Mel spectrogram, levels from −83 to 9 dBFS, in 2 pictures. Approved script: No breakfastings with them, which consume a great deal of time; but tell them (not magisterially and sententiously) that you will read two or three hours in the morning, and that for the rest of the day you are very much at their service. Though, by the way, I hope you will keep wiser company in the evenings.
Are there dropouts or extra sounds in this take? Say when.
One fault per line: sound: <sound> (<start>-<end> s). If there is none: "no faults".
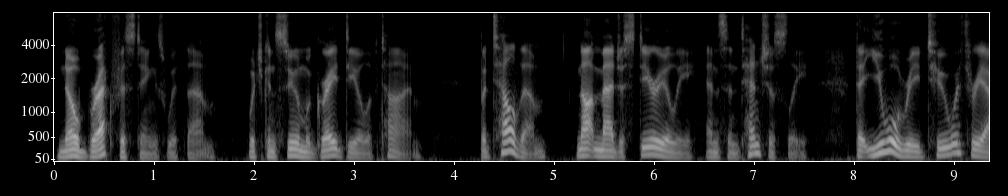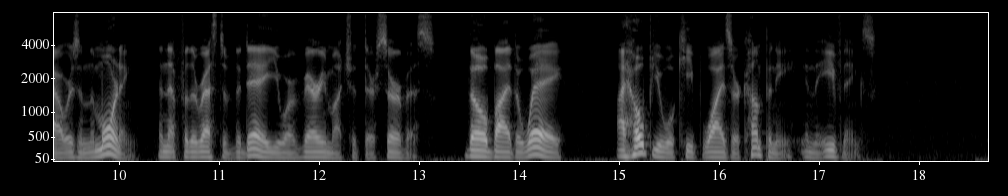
no faults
